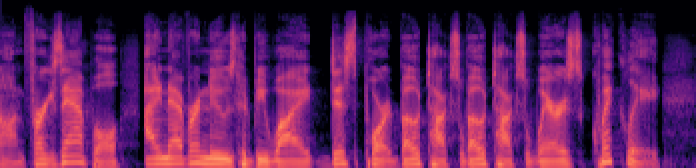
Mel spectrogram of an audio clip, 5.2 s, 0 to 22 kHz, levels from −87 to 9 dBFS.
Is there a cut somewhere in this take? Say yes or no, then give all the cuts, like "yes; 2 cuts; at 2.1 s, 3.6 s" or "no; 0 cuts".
yes; 3 cuts; at 1.0 s, 1.7 s, 3.5 s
